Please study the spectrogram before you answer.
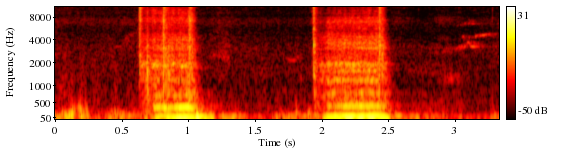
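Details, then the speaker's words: Winch not working from remote; power confirmed and solenoid bridged directly, motor runs in two short half-second whirs over wind; solenoid and motor fine, receiver module suspected faulty. "Solenoid works. So that means it's the receiver is probably the bit that's not working."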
